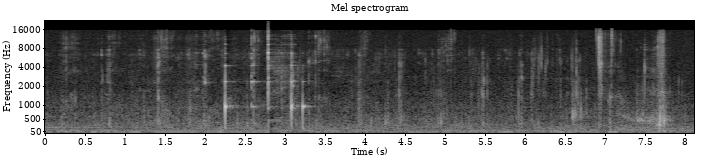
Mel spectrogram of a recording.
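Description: Close-up chewing of flaky puff pastry, with wet mouth clicks and soft crunching. About two to three seconds in come a few sharper clicks with a short ring, as a metal spoon goes into the ceramic bowl.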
